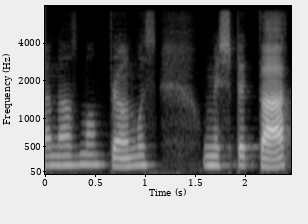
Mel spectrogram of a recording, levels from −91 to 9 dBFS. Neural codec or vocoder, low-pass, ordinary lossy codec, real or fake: codec, 16 kHz, 0.5 kbps, X-Codec, HuBERT features, trained on balanced general audio; 7.2 kHz; none; fake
